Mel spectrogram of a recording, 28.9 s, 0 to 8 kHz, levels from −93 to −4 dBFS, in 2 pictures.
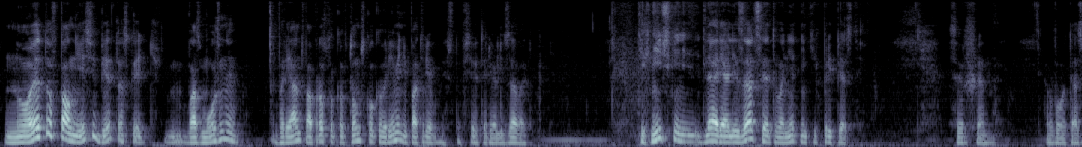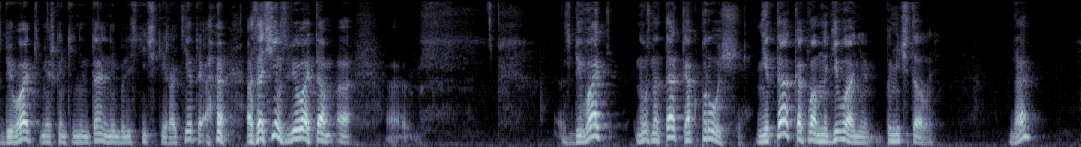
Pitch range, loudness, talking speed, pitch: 90-140 Hz, -27 LUFS, 110 wpm, 110 Hz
